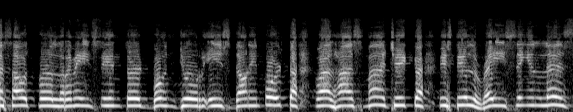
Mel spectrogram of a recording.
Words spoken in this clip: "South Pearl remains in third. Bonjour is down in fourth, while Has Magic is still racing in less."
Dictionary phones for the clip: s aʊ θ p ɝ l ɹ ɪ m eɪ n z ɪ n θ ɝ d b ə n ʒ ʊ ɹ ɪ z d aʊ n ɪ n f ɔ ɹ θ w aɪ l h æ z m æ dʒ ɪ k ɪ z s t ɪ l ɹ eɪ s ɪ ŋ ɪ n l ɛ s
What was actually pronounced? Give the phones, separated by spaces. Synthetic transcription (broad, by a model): s aʊ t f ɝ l ɹ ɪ m eɪ n s ɪ n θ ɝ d b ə n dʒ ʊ ɹ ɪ s d aʊ n ɪ n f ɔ ɹ t w aɪ l h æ s m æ dʒ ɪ k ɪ s t ɪ l ɹ eɪ s ɪ ŋ ɪ n l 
